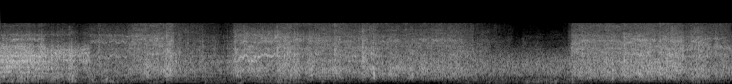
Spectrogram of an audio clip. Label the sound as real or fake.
real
